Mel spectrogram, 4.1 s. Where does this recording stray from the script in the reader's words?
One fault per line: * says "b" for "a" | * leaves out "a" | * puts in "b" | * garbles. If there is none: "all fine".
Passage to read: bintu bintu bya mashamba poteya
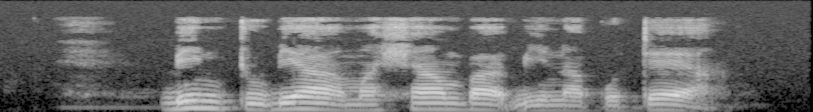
* leaves out "bintu"
* puts in "bina"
